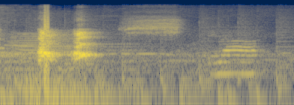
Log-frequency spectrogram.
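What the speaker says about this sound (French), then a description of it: "désolé pour les bruits de chien" A dog gives two sharp barks close by, followed by a brief high whine and a softer whimpering tone.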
